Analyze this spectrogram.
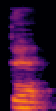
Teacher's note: ta ni dia ada satu sifat hamas. Hamas ni ada macam ada keluar sikit.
